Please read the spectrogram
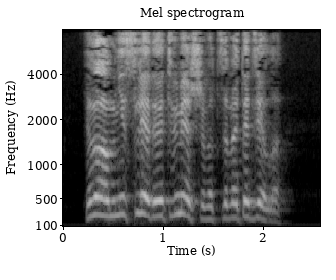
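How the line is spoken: Rather rude declaration. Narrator (Russian): Довольно грубо заявил телохранитель

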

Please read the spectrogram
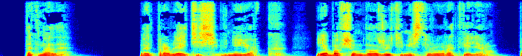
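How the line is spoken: Whispered in English. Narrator (Russian): по-английски прошептал Гальтон

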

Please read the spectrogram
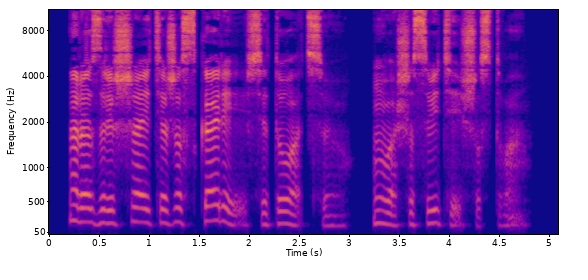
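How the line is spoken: Low dangerous dragon's demand. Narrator (Russian): низким, опасным голосом потребовал дракон

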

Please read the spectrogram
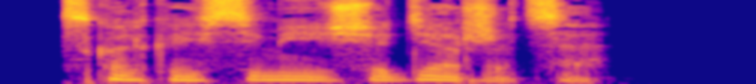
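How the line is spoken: Quiet, as if to herself. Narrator (Russian): тихо спросила Мирелли, словно разговаривая сама с собой

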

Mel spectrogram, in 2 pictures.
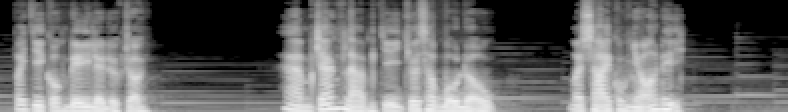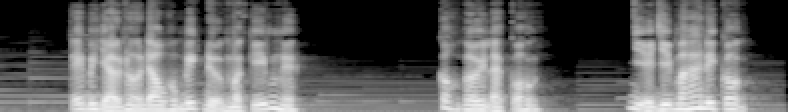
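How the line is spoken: Angry weeping. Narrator (Vietnamese): Chị Tám cứ ngồi giận mình mà khóc lóc

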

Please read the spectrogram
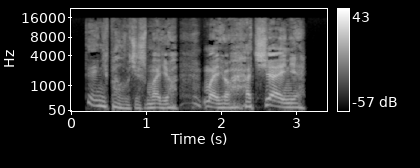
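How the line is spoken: Hissing. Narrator (Russian): Капитан прошипела

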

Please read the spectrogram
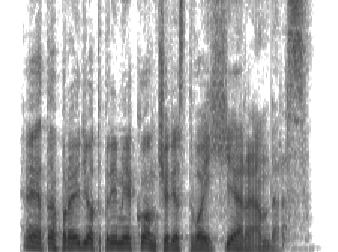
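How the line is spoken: Growl from above. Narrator (Russian): прорычал сверху Фрэнсис

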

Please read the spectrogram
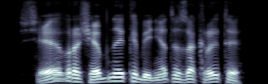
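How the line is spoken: Old man muttering. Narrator (Russian): пробормотал седой мужчина

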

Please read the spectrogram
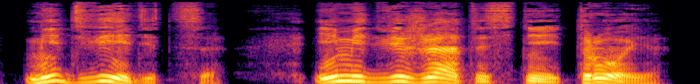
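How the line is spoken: Laughing woman. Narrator (Russian): Она, смеясь

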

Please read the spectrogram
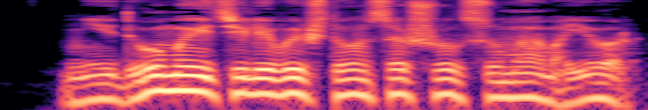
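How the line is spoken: Trembling voice. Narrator (Russian): спросил Мигель дрожащим голосом

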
